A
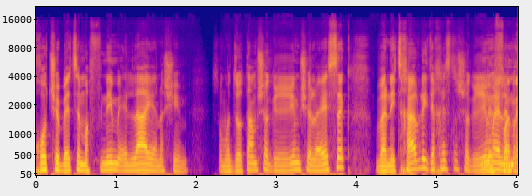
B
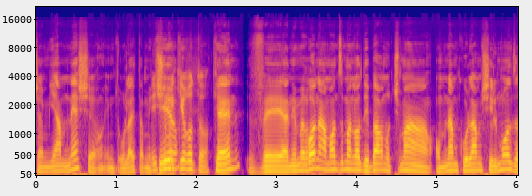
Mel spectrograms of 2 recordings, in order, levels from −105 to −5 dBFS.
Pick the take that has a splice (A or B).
B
